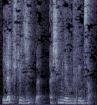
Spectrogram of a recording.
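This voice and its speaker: A middle-aged woman giving an informal religious lesson, talking in a lively, conversational way and dropping Hebrew terms into her French. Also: mid-range voice, racing. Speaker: Torah class teacher and coach.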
